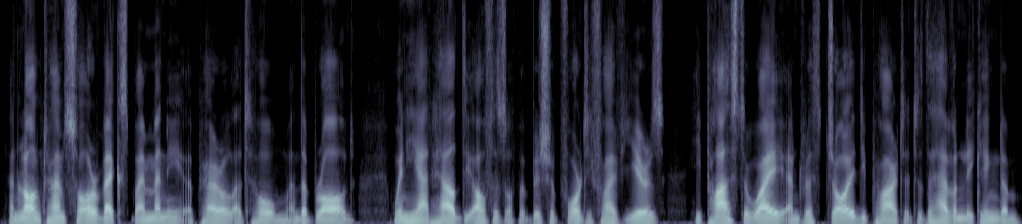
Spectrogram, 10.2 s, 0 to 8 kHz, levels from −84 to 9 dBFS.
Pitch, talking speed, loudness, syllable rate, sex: 125 Hz, 210 wpm, -21 LUFS, 5.4 syllables/s, male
